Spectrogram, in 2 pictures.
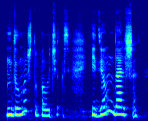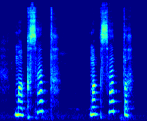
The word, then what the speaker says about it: Мақсат: вас всё получится ма Максат Максат Максат в конце у нас буква которая практически не читается Итак читаем всё вместе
